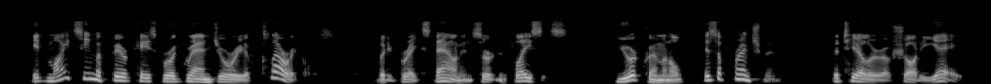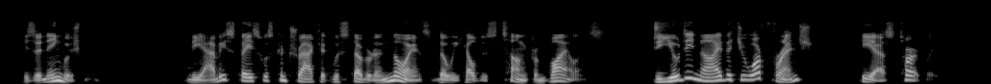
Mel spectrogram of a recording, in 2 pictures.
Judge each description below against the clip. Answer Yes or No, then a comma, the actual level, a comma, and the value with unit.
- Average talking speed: Yes, average, 170 wpm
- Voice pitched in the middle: Yes, medium, 165 Hz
